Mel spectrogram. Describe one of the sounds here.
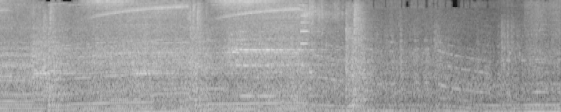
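A racing car engine roars loudly, climbing in pitch and dropping back with each gear change.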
